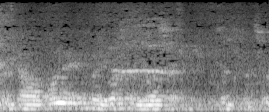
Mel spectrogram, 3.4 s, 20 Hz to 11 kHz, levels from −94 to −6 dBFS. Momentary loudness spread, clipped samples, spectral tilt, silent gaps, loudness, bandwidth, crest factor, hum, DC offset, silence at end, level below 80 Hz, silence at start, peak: 16 LU; under 0.1%; -8.5 dB/octave; none; -15 LUFS; 9.8 kHz; 16 dB; none; under 0.1%; 0 s; -48 dBFS; 0 s; 0 dBFS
